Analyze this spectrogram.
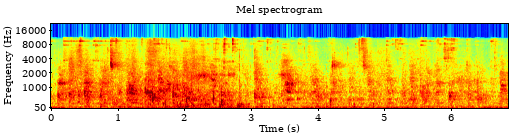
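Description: Several dogs playing rough together: irregular scuffling and clicking with short dog noises mixed in.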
